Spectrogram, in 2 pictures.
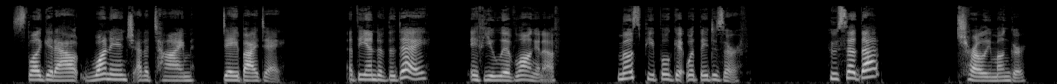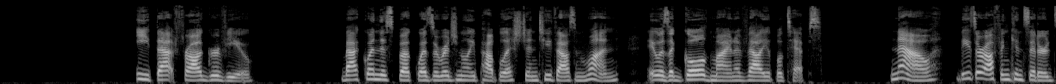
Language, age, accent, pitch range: English, 20-39, American, 180-230 Hz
